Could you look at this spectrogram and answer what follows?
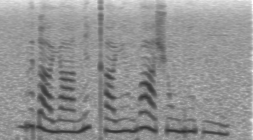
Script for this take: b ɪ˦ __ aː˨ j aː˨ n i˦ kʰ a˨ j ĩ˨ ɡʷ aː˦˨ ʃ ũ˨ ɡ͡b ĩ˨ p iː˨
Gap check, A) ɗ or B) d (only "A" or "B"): A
